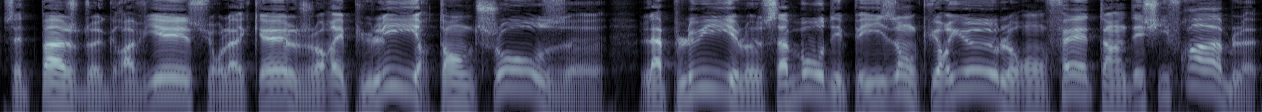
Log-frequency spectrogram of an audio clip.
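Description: A man voicing a keen, precise male detective in an audiobook, raising his voice into quick, probing questions. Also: mid-range voice, no room sound, studio quality, voice pushed up. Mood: intrigued. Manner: quick, questioning, excited interjections. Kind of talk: audiobook character reading.

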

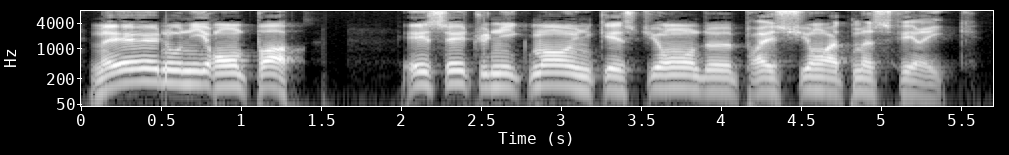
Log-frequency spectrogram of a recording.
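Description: A man voicing a self-assured detective in a storybook reading, drawling slowly. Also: medium pitch, clear, resonant tone, no echo, clean studio sound, voice pushed up, natural voice. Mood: languid.

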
